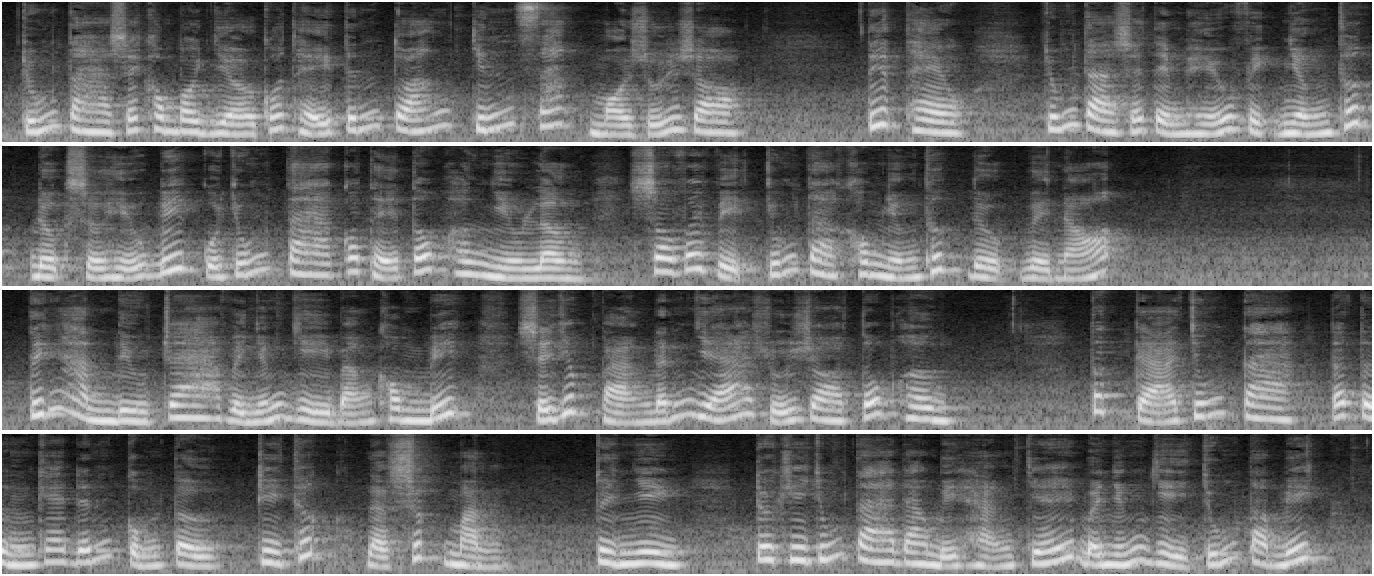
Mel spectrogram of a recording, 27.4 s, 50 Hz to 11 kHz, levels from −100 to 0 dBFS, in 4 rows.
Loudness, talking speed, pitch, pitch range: -18 LUFS, 215 wpm, 230 Hz, 200-280 Hz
